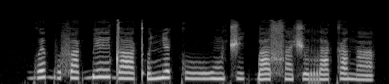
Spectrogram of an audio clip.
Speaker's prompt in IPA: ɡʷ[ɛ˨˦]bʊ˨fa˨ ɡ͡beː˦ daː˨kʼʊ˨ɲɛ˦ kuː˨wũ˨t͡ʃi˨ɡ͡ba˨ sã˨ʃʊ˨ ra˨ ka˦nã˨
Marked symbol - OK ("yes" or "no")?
yes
